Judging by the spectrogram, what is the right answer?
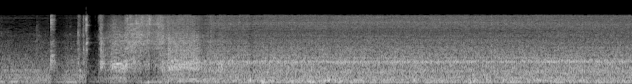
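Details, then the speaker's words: Traded-in 1983 Chevy K10 4x4 pickup, said to run and drive great, restarted to show how easily it cranks: brief crank catches within a second into a smooth, steady idle with no stumble or miss, no smoke; healthy start. "We're going to turn it off, crank it back up again, show you how easy it cranks."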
